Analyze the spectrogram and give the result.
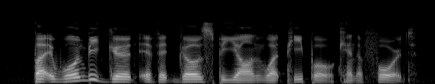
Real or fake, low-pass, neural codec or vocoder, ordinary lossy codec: real; 7.2 kHz; none; none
